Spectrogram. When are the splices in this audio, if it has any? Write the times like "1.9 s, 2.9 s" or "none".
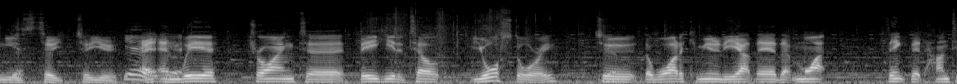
none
